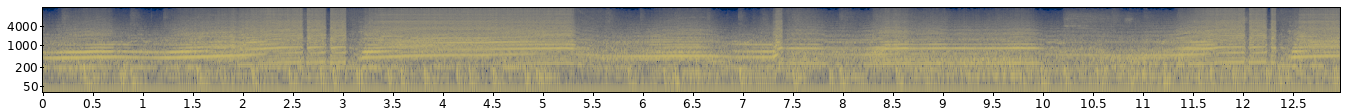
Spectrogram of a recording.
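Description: A racing car engine screams at high revs, its pitch rising and dropping sharply with each gear change.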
